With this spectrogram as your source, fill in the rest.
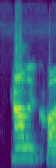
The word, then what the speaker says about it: Tahlequah: Is that the right pronunciation? Tahlequah? Tahlequah, that's it, Tahlequah.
